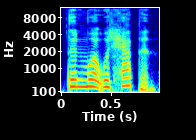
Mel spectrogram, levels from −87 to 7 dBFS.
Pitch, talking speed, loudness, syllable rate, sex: 255 Hz, 245 wpm, -15 LUFS, 6.2 syllables/s, female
